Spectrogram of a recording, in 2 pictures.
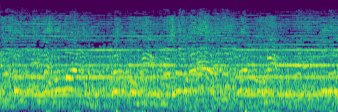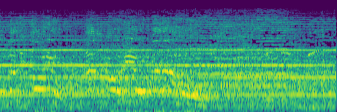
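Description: People in a crowd blow whistles that slide up and down in pitch.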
